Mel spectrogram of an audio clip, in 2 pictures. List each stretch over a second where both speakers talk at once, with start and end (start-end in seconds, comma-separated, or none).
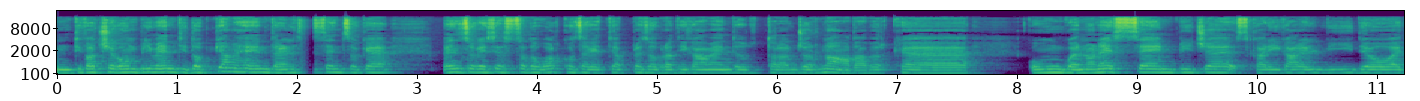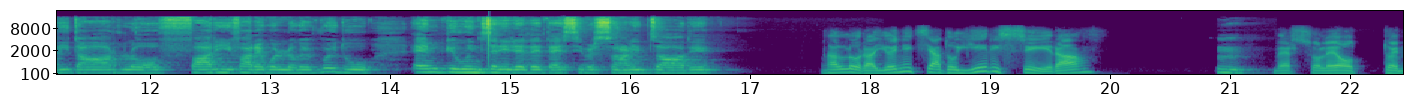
none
